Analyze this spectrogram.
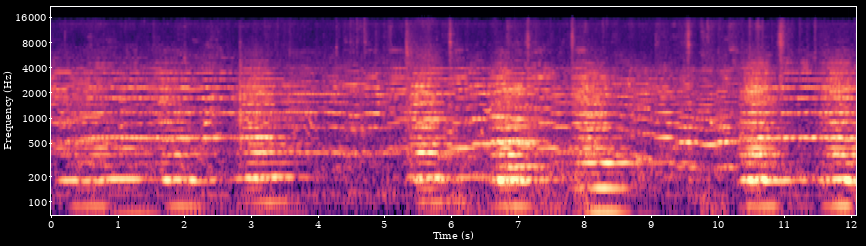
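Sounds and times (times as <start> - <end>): string orchestra playing: 0.0 - 12.0.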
